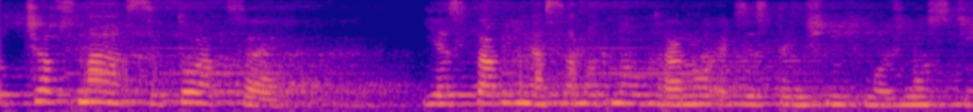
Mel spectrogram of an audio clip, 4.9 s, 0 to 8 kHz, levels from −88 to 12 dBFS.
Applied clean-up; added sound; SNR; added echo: neural separator model SepFormer DNS4.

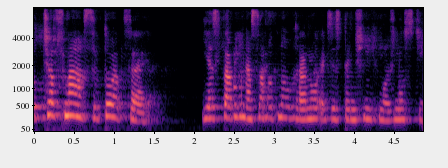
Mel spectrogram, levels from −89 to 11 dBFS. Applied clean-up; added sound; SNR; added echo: neural mask model DeepFilterNet 3.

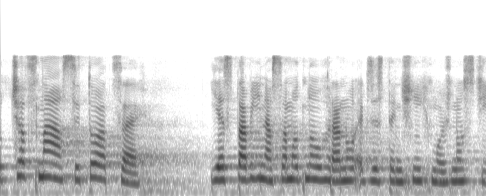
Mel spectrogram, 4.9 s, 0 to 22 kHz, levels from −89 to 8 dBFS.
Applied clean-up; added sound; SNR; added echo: none; none; none; none.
